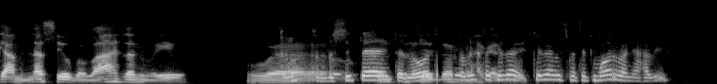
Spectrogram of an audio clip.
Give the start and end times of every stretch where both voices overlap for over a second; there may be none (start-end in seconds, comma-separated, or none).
3.7-5.3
